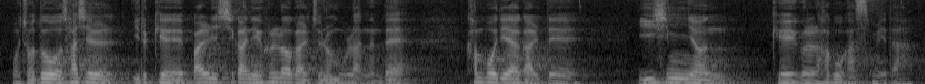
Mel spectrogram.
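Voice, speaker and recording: At a very slow pace, a man speaks in a medium pitch with ordinary pitch variation, and audible room echo surrounds him. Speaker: missionary pastor. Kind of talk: sermon. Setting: church.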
